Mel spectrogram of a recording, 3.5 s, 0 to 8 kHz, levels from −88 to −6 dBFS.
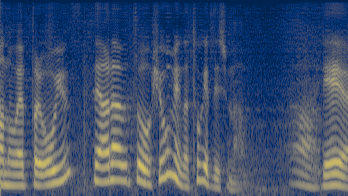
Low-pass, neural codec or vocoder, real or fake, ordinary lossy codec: none; codec, 16 kHz, about 1 kbps, DyCAST, with the encoder's durations; fake; none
